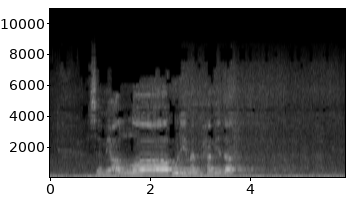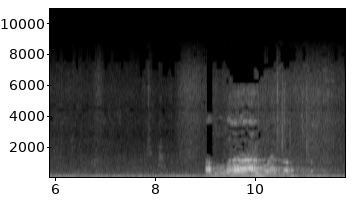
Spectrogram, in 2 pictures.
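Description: An elderly man chants loudly through a microphone in a large echoing hall.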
